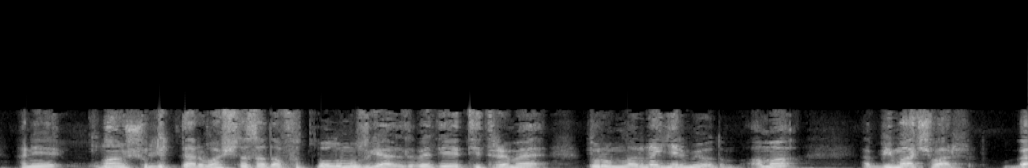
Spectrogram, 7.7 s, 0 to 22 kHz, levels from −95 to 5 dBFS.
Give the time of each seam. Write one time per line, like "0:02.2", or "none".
none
